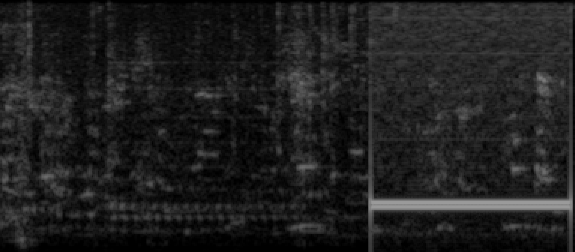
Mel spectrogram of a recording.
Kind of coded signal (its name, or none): telephone call progress tone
